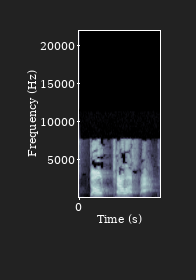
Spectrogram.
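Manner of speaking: indignant cry, very high and very loud. Preacher voicing the response when God spoke, acting out an indignant response. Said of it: "a voice of indignation in response".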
